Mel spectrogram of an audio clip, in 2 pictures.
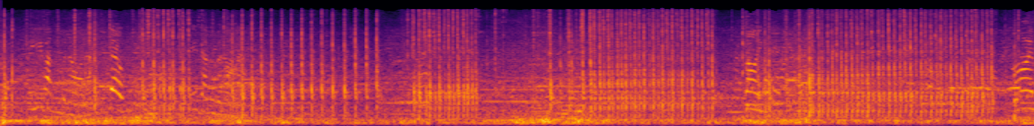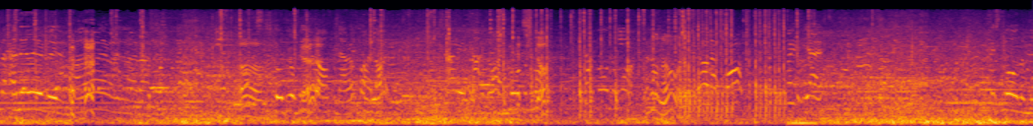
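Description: Two metal spatulas chopping rapidly on a steel cold plate, a fast clatter of metal-on-metal taps as banana is worked into rolled-ice-cream base. The chopping is densest through the first half and thins out later.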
